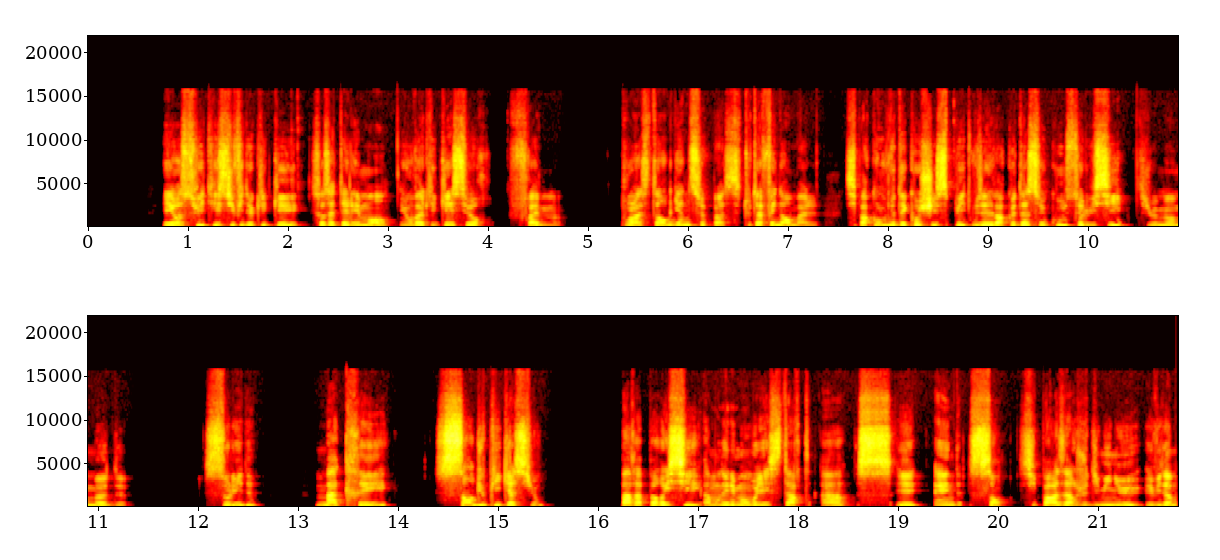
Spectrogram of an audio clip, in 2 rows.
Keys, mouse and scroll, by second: 2.1-4.0 right drag, 4.2 click, 8.5 click, 9.4-11.2 middle drag, 11.2 z, 11.8-13.7 middle drag, 20.5 click.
